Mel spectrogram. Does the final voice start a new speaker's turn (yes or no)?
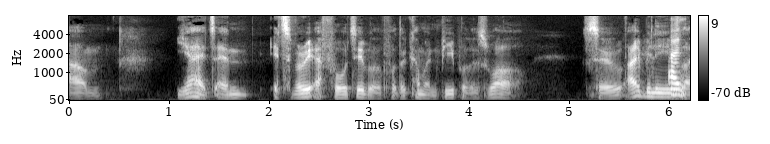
no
